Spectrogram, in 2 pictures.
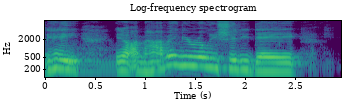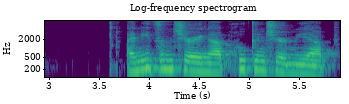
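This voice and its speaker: A woman's voice: medium pitch, darkish tone. A middle-aged woman talking candidly in a casual vlog as an angel card reader, frank and swearing freely. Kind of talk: casual personal vlog talk. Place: living in Mexico.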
